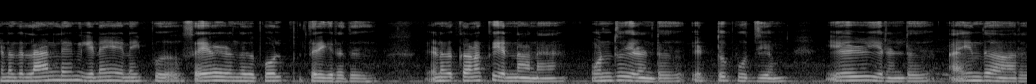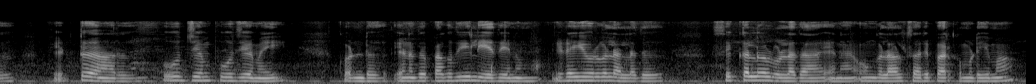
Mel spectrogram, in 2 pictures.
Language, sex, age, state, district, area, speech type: Tamil, female, 60+, Tamil Nadu, Thanjavur, urban, read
